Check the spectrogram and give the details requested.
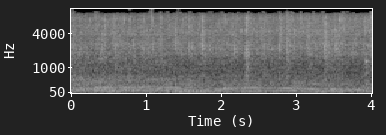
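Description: Fried rice and vegetables sizzling steadily in a wok, with a few light clicks of the spatula.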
